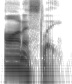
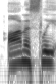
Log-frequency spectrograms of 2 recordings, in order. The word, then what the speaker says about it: honestly: Think of words like hour or honestly. You don't pronounce the H at all. It's an hour and a half, or honestly, I felt it.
